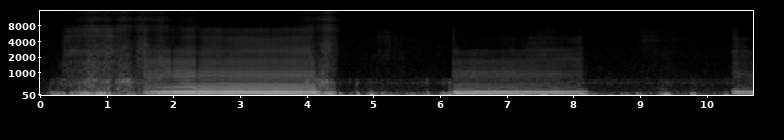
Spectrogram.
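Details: A 25-year-old calico cat snoring in sleep: loud, low, buzzing snores in long drawn-out breaths, with quieter rustling gaps between them.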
